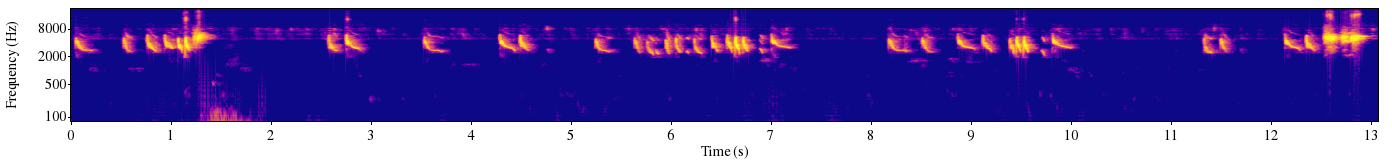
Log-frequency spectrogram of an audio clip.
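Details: Black-capped white-eye (Zosterops atricapilla) of Indonesia giving morning song: long runs of fast high chirps in rolling series, brief pauses between runs, ending in a loud buzzy burst; a low thump early on.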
